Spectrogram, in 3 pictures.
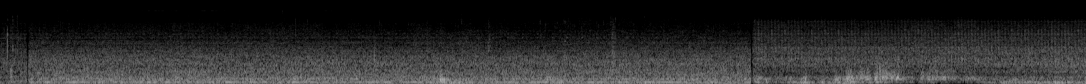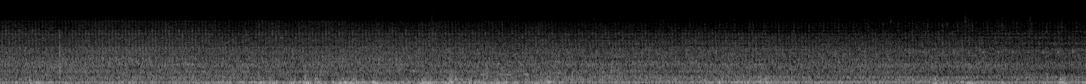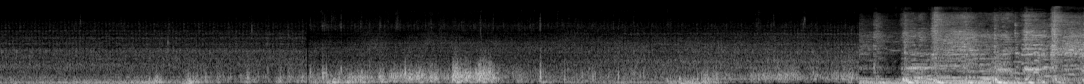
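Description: Vehicle engines running with a steady low hum, with louder swells about eight seconds in and again near the end.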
